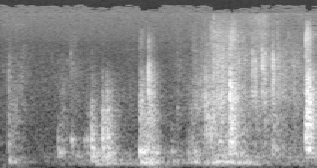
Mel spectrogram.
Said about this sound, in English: Serena's searching through drawers.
